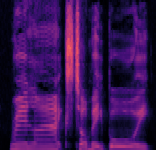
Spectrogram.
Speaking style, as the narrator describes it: chuckled Chrysler Peavy

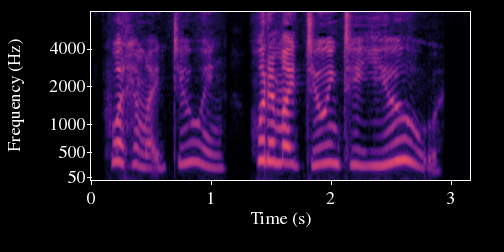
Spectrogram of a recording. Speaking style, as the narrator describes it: she sobbed convulsively

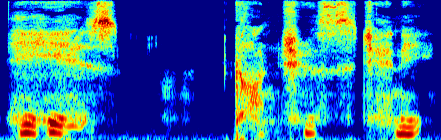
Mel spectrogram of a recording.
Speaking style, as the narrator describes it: murmured Eugene for himself

